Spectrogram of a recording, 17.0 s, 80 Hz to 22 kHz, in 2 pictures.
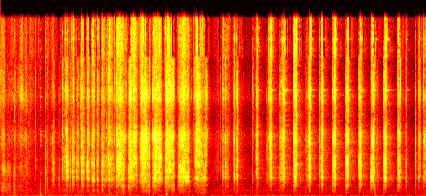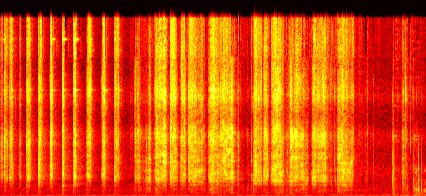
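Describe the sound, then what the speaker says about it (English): Wood sanded by hand with coarse 60 grit sandpaper, quick rhythmic scratchy strokes close up, repeating in steady bursts throughout. "So we're going to go ahead and sand everything down"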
